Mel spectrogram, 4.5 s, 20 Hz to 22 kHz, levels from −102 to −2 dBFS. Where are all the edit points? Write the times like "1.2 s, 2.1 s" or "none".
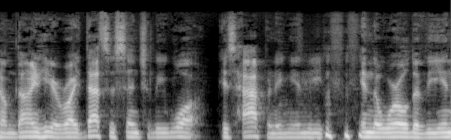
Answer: none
